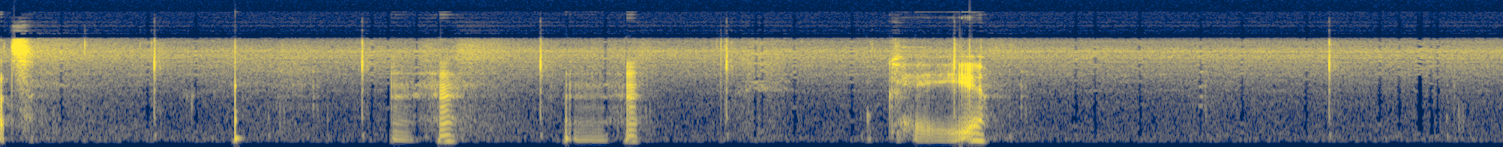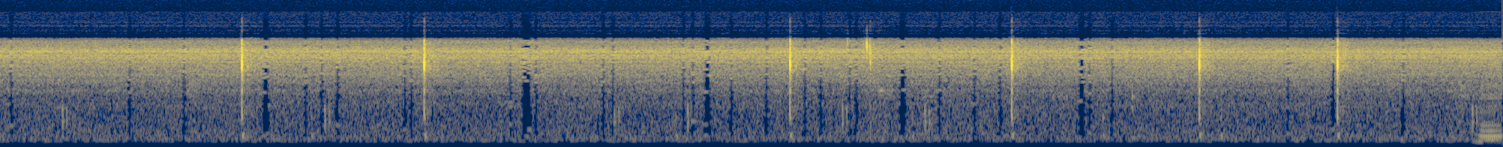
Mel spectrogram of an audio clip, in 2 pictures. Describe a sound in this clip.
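Short digital clicks sound as chess pieces are moved.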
